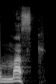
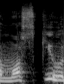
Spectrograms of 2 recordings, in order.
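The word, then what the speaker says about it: mosque: তাড়াতাড়ি ডাকছো তখন মাদার বলছে ইউ হ গো মাসক এটা মসকিউ নয় অনেকে মসকিউ উচ্চারণ করে তোমাদের তোমাদের উচ্চারণটা সঠিক করে শিখতে হবে।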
